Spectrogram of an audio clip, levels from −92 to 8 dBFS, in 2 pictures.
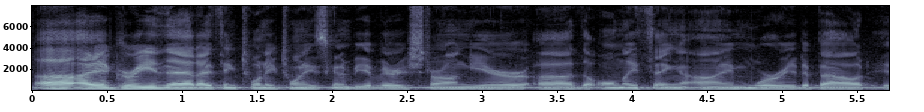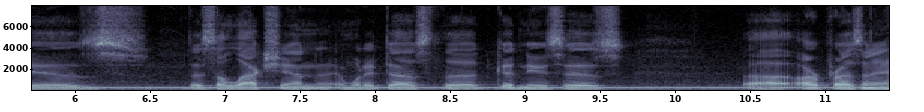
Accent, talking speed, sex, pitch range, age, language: American, 190 wpm, male, 115-130 Hz, 40-59, English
